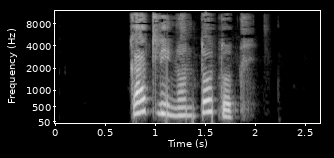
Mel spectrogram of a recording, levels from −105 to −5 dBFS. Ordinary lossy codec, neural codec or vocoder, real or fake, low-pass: AAC, 64 kbps; none; real; 10.8 kHz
